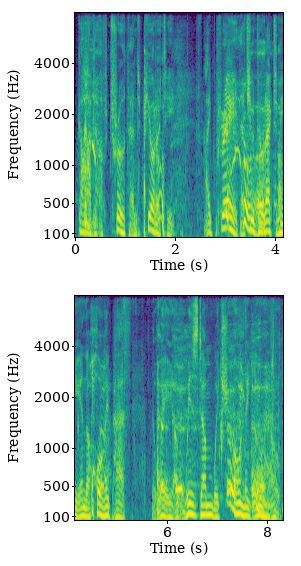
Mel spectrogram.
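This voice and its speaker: An actor playing an earnest, devout Magian traveler on an urgent quest, speaking in solemn, formal, old-fashioned language for an audio drama. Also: male voice, on the low side, big pitch swings, a little slow, heavy background noise. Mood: prayerful, resolute.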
